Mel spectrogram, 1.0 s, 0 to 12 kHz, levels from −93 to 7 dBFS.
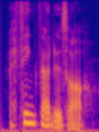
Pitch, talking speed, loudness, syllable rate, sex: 195 Hz, 300 wpm, -17 LUFS, 6.4 syllables/s, female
